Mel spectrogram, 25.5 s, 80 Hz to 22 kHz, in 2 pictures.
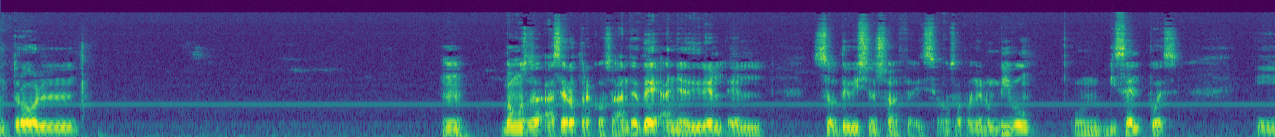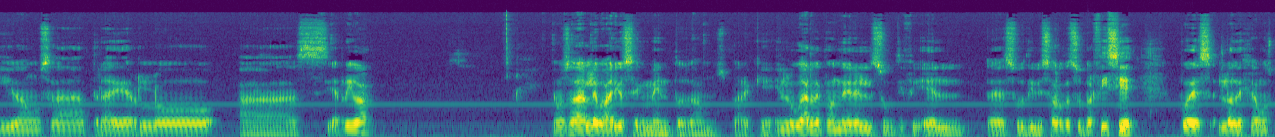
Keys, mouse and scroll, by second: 7.2 click, 7.8 click, 10.3 click, 16.8 click, 19.1 click, 20.5 click, 23.3 scroll down 2, 23.8 scroll up 2, 24.7-25.5 shift+drag.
